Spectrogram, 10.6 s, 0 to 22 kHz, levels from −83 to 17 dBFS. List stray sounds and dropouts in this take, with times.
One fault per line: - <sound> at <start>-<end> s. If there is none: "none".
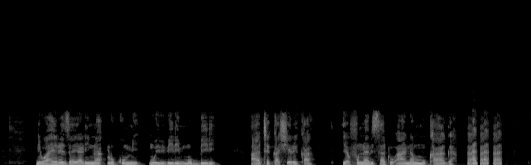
- laugh at 9.3-10.0 s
